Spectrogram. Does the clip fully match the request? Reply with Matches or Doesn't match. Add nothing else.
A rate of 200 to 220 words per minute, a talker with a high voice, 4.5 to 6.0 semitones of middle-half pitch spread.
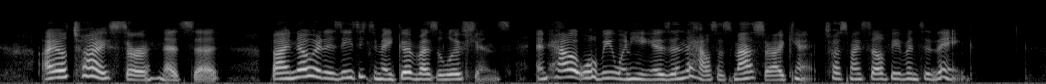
Doesn't match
